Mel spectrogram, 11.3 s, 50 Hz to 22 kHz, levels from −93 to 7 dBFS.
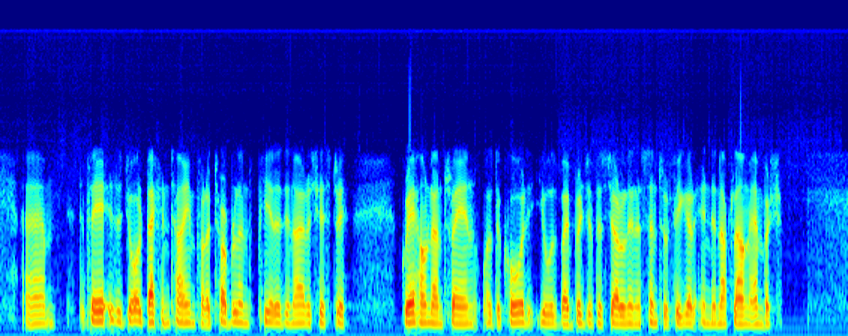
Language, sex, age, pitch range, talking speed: English, male, 50-69, 100-110 Hz, 180 wpm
